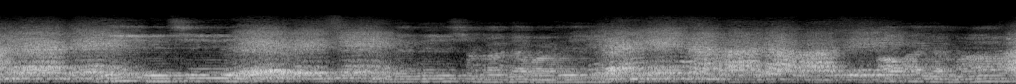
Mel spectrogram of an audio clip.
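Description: A Burmese Buddhist monk chanting in a steady recitation, his voice held on long, drawn-out notes.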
